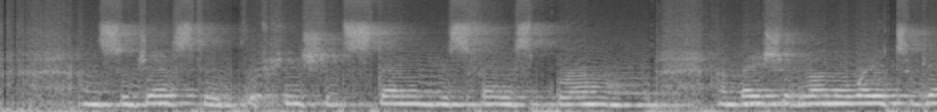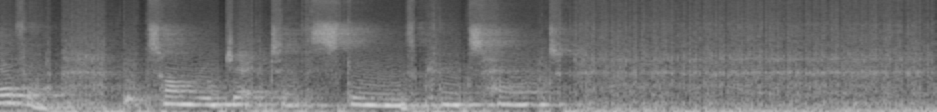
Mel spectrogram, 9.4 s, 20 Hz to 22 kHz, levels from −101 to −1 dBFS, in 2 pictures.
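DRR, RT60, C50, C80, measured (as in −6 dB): 6.0 dB, 0.90 s, 7.5 dB, 9.5 dB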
